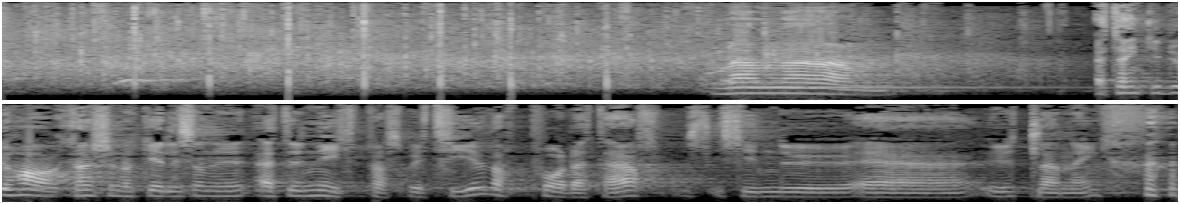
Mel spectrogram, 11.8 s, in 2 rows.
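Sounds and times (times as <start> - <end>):
audience applause: 0.0 - 5.3
speech: 3.6 - 4.5, 5.5 - 11.7.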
